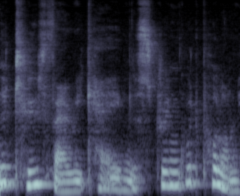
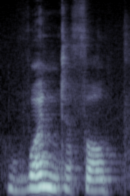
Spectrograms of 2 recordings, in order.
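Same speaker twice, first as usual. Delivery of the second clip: pleased; 8 dB louder, slower than usual. Acted. Dad pleased.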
